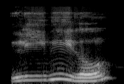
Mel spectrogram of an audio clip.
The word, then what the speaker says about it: libido: Libido, así se pronuncia.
